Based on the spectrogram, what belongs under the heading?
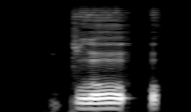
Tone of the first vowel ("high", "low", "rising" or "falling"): falling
